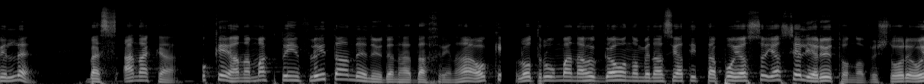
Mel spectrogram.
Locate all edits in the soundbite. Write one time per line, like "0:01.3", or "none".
0:02.0
0:05.0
